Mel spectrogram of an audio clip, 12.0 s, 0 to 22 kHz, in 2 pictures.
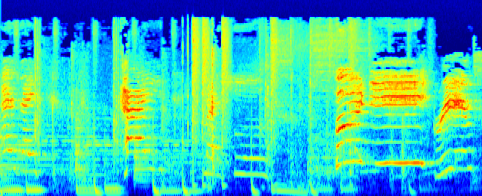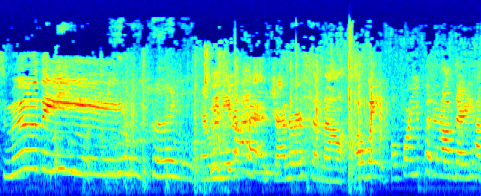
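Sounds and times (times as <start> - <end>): girl singing: 2.8 - 3.6.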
